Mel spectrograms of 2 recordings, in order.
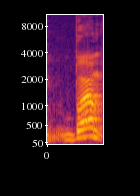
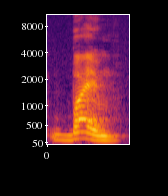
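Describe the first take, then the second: First: The vowel is a plain a sound. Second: The vowel is the diphthong ai. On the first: The speaker calls it wrong. "не бам" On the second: The speaker calls it right. "а байм"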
